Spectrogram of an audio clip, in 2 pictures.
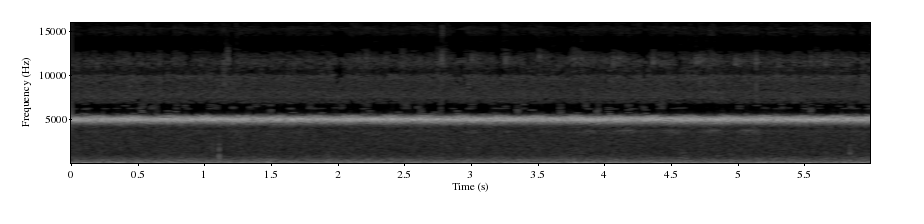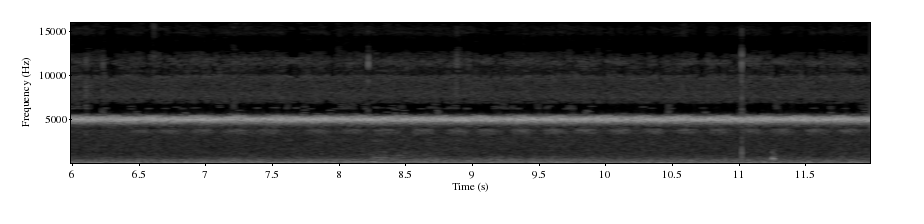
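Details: Unvarying high ringing from bell crickets fills the whole stretch, laid over a gently crackling campfire meant for sleep; scattered small pops of burning wood and a low soft rumble.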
